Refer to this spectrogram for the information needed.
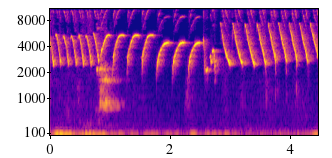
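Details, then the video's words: Canary singing loudly in a unique cengkok style as a lure for silent canaries: quick trilled notes, a run of swooping arched whistles, a brief buzzy note, then rapid falling trills. "Buat Kenari Macet Anda Respon Dengan Suara Pancingan Kenari Gacor Ini! Kenari Gacor Cengkok Unik"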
